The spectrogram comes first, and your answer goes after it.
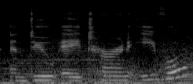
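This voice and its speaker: A woman hosting a let's play, chatting casually about her gameplay and reacting excitedly to the action. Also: medium pitch, slow, over loud music. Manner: chatty, excitable reactions, talks to party members.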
